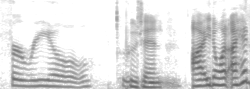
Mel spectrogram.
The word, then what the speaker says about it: poutine: pronounce it poutin now originally I would pronounce say poutin and now my French friends make fun of me lowkey about it so I had to say ptin but yeah you know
